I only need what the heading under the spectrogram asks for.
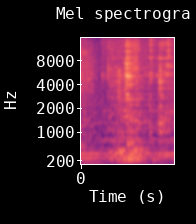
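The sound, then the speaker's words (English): A toilet flushing mushrooms away: a brief rush of swirling water that swells and fades over a steady low hum, with no one talking. “We flushed those fucking mushrooms down the toilet.”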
